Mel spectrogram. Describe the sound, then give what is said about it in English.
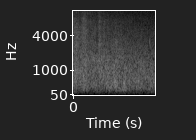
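A steady, full wash of ocean surf, like waves breaking and rolling up the shore, heard alone with no voices and an even, unbroken hiss throughout. “You're walking the shore, listening to the waves rolling in, going out, in and out, in and out, feeling the water brush against your feet”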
